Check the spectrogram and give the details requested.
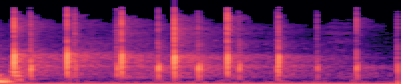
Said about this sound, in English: Virtual clap.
